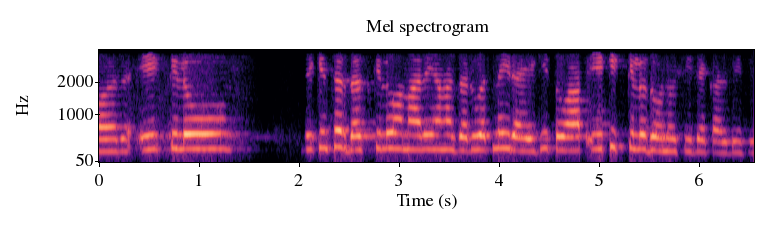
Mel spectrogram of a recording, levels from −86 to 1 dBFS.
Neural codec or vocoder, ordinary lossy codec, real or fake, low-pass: none; AAC, 32 kbps; real; 3.6 kHz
